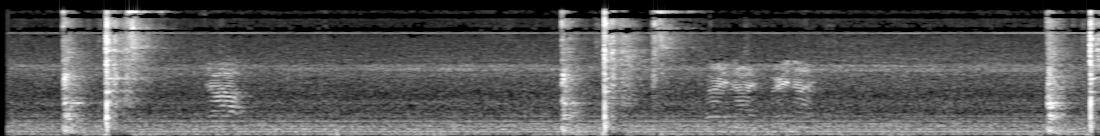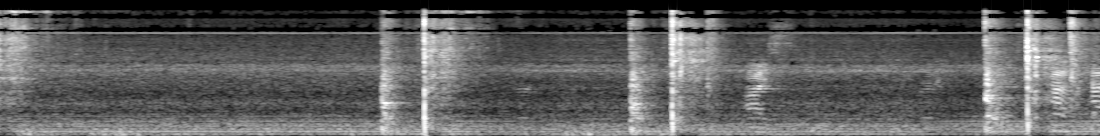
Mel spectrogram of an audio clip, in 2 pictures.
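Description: Softball bat hitting pitched balls in a netted batting cage, six hits about four to five seconds apart. Each loud crack comes with a softer knock about half a second before it.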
